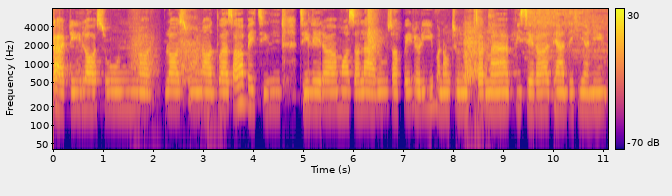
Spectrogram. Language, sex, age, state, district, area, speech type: Nepali, female, 30-45, West Bengal, Jalpaiguri, rural, spontaneous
